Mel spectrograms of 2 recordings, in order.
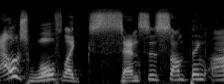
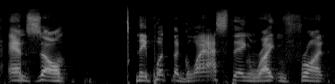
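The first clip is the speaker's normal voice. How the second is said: usual speaking voice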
